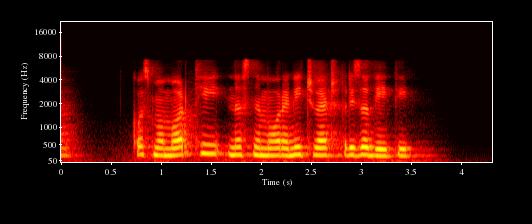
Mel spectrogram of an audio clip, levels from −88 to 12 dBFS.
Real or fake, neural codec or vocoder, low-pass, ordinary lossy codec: fake; codec, 16 kHz, about 1 kbps, DyCAST, with the encoder's durations; 7.2 kHz; Opus, 64 kbps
